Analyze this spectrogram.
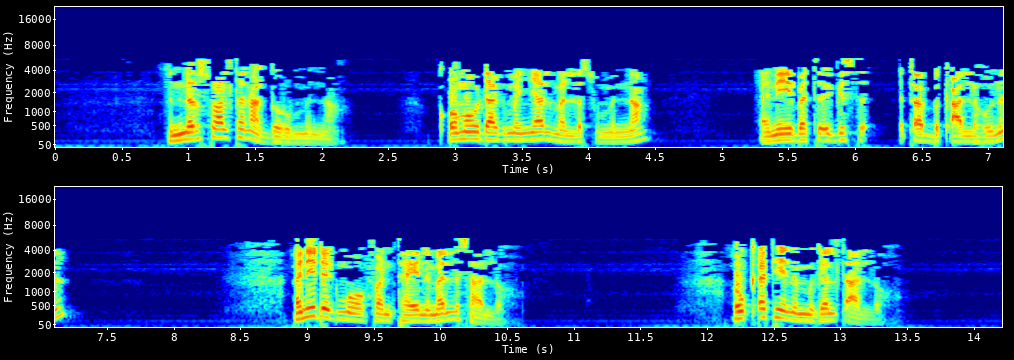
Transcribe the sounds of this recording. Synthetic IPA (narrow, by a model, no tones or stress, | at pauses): ʔɨnːəɾsualt̪ʰənaɡːəɾumːɨnːa̰ | kʼo̞məwd̪aɡməɲːalməlːəsumːɨnːa | ʔɨne̞bət̪ʰɨɨɡɨs | ɨt̪ʼəbːɨkʼalːəhunɨ | ʔɨne̞d̪əɡmo̞fənt̪ʰajenməlːɨsa̰lːə̰hu | ʔɨwkʼət̪ʰe̞nmːɨɡəlt̪ʼa̰lːə̰hu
